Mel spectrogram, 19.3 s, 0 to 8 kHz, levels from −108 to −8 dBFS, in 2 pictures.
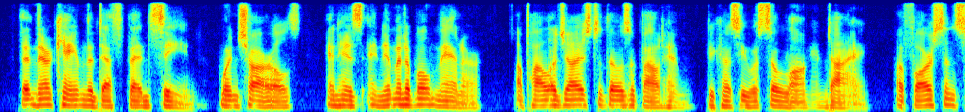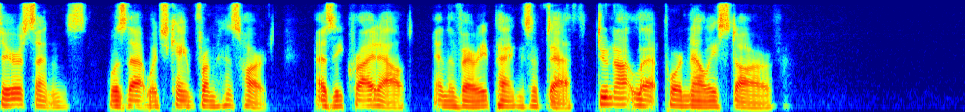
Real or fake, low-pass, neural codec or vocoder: fake; 7.2 kHz; vocoder, 22.05 kHz, 80 mel bands, WaveNeXt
